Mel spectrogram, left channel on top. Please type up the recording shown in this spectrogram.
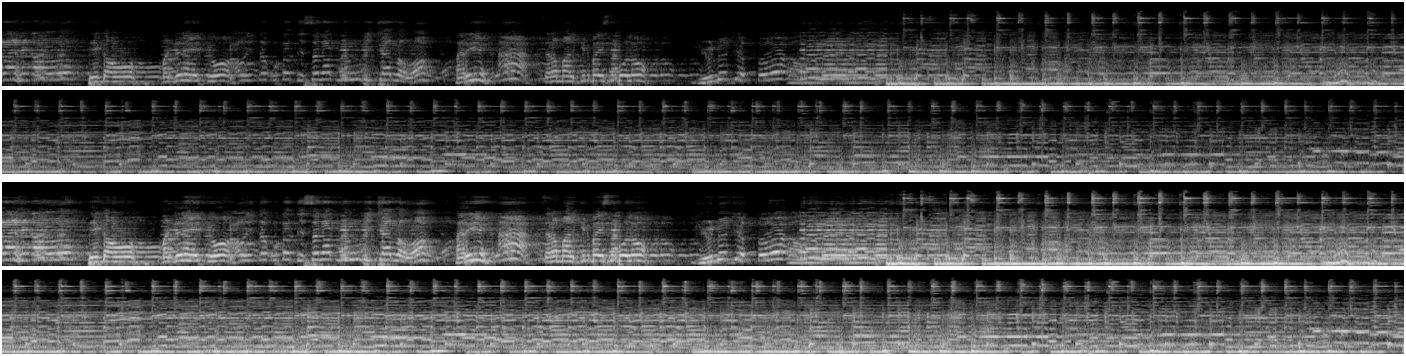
आहे का हो? ते का हो मंडळी आहेत की हो. अहो इथं कुठं दिसणार म्हणून विचारलं हो. अरे जरा मालकीन बाईसनी बोलो. घेऊनच येतो.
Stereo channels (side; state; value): left; quieter; 10.8 dB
